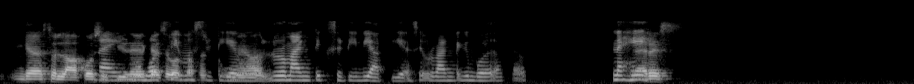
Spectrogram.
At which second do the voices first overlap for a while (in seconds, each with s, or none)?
1.0 s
